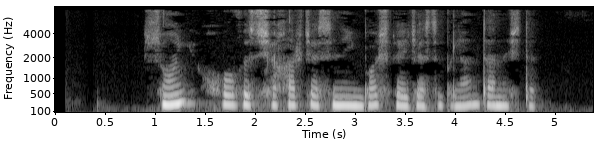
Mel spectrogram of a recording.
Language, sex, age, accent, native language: Uzbek, female, 18-24, Toshkent shahri, Uzbek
